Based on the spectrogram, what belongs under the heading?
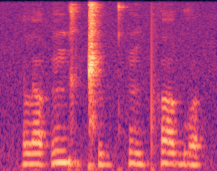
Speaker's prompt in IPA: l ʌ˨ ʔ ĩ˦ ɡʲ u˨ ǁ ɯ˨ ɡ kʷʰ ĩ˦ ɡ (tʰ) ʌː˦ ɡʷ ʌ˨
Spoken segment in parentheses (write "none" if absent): pʰ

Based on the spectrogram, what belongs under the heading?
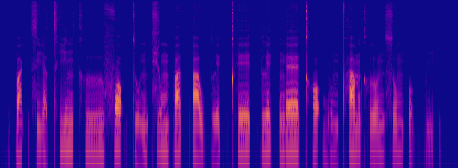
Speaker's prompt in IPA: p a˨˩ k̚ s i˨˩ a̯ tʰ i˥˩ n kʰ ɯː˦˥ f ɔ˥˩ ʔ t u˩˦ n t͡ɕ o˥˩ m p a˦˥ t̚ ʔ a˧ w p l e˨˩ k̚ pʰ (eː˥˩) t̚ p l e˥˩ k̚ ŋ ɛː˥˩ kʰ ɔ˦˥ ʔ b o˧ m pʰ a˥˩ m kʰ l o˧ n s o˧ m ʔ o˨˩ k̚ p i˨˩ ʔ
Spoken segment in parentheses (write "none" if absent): eː˥˩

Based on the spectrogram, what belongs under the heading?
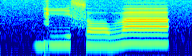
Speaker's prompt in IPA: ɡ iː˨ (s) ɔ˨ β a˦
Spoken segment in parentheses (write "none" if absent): s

